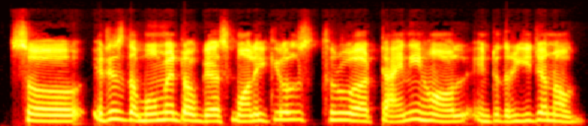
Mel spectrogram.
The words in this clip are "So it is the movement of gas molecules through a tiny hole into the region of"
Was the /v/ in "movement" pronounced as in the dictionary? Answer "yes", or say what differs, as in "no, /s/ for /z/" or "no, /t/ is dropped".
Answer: no, /v/ is dropped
